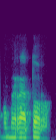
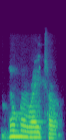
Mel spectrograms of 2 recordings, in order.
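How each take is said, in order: First: It is said with an Indonesian accent. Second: It is said with an English accent. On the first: "orang Indonesia bilang numerator" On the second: "Kalau orang asing pronunciation ucapannya itu numerator"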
